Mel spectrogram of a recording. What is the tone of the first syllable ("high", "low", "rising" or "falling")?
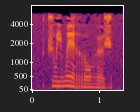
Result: high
